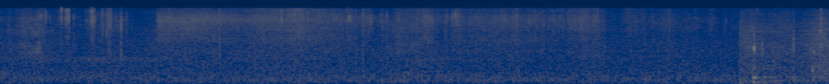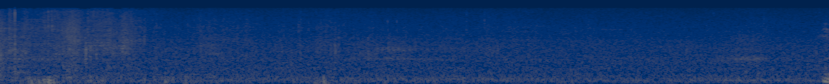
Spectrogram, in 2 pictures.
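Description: Steady outdoor hiss of light wind in a forest, with a short spell of rustling and crunching steps through undergrowth about halfway through, and one more faint crunch a couple of seconds later.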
